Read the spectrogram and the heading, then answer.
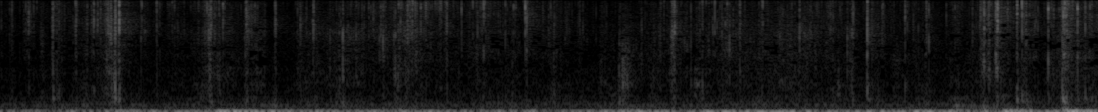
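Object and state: Sequin fabric being scratched.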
